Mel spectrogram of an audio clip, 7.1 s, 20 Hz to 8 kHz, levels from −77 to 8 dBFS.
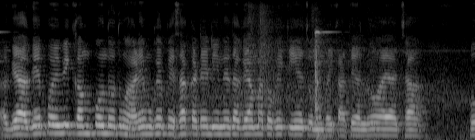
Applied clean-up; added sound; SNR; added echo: none; Piano; 19 dB; none.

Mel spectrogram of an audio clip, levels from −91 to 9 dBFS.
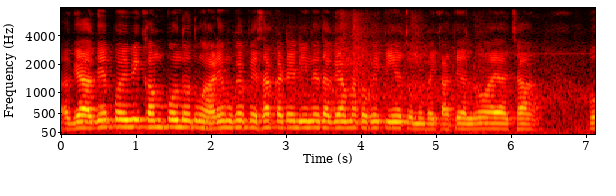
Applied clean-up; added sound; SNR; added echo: none; none; none; none.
